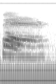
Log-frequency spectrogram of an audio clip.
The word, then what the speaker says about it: fährt: ভোকেনেন্ডে, am Wochenende hat ফ্যাট, এ আছে উপরে, umlaut আছে আপু, ফ্যাট, Fährt Mark zu Tennis টুর্নিরে, Turnieren হ্যাঁ আচ্ছা এখানে একটু দেখুন আপু, এই সেন্টেন্সটা দেখুন যে আম ভোকেনেন্ডে, এই যে মার্ক ফ্যাট, ফ্যাটটা কি ফারেন ভার্ব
